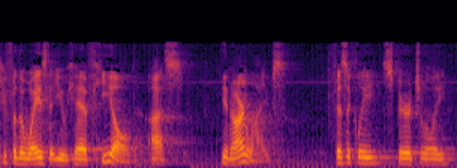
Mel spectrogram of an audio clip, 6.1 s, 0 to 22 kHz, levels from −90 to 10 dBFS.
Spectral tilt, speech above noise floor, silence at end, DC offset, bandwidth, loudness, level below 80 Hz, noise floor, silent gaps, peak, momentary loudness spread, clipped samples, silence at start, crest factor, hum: -4 dB/octave; 30 dB; 0.05 s; under 0.1%; 8 kHz; -21 LUFS; -54 dBFS; -50 dBFS; none; -2 dBFS; 14 LU; under 0.1%; 0 s; 20 dB; none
